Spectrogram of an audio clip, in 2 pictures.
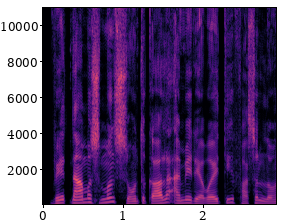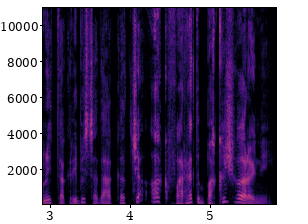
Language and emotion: Kashmiri, surprised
